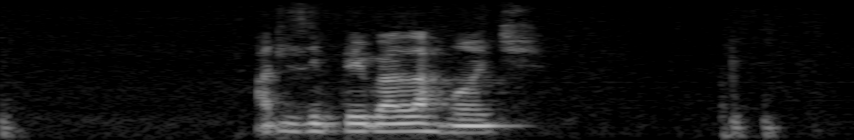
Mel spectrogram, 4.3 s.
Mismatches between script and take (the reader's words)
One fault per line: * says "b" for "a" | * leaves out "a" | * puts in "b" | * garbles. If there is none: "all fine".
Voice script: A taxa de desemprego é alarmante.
* leaves out "taxa"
